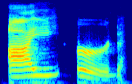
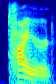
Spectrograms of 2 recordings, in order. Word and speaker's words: tired: Okay, next here is tired. Okay, so with this word, okay, treat it as two vowel sounds. I-erd. Okay, so tired.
